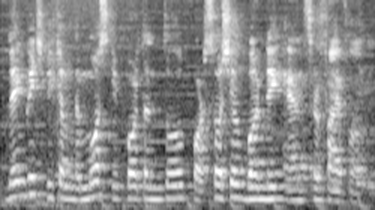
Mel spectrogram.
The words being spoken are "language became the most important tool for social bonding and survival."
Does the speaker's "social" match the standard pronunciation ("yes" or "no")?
yes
